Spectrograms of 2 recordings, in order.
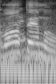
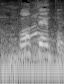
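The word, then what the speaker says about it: Cuauhtémoc: Quando pronunciamento como é? Kotamo, Kotamo. So it's Kwaltemo. We asked to the professional and now we had it's the Kwamento. The arm Kwamento. Kwaltemo.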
